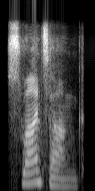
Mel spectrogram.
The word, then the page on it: swansong: Indian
